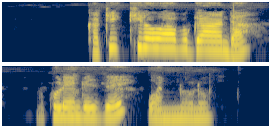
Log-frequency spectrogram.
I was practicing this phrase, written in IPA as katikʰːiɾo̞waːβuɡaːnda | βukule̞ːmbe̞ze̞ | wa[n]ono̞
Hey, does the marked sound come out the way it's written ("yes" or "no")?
no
